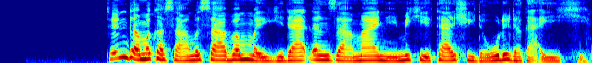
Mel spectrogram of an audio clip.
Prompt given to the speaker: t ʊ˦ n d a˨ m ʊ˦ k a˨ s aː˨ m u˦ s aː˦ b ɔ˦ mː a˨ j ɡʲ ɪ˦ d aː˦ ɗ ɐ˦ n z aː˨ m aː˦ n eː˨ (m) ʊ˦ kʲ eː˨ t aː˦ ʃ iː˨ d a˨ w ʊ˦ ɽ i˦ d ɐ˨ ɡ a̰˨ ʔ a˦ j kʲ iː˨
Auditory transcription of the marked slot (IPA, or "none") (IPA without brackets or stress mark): m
